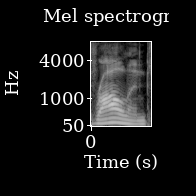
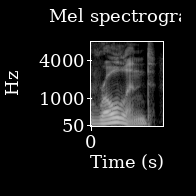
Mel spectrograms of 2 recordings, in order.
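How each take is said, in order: First: The name rhymes with Holland. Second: The name does not rhyme with Holland. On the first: The speaker calls it right. "it's Rolland, like Holland" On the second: The speaker calls it wrong. "I've always called you Roland"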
